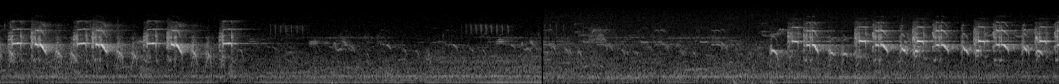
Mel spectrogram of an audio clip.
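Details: Grey francolin (teetar) calls: loud, grating, repeated notes open the recording, then several quiet seconds with faint background sounds, before another rapid burst of harsh ringing notes at the end.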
